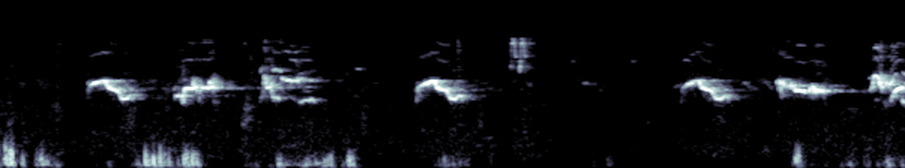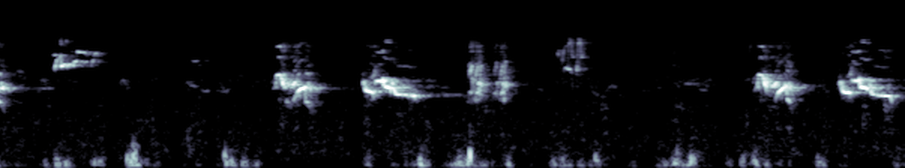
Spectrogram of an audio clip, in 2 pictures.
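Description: Birds singing: repeated short, down-slurred whistled phrases, often one every half second to a second, with a brief lull about four seconds in and a few higher notes mixed in. Faint irregular low thumps sound underneath.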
